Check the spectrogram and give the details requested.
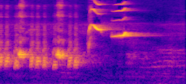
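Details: White-rumped shama, described as singing day and night, gives quick warbling chatter followed by one high rising-then-falling whistle that trails off.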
